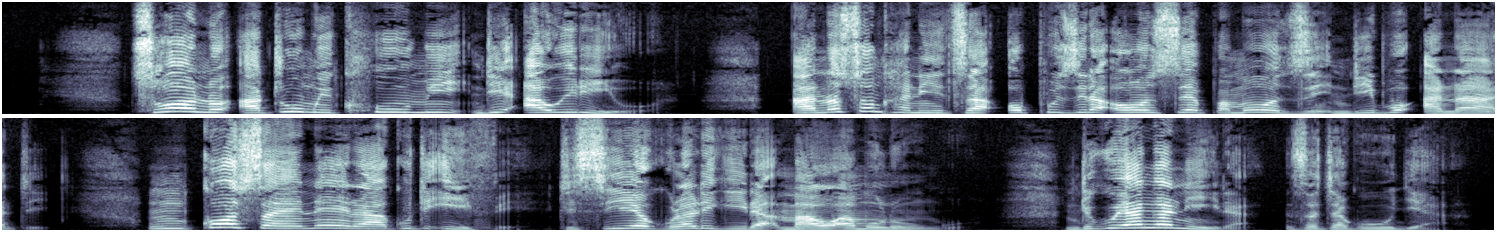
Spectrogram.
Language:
Nyanja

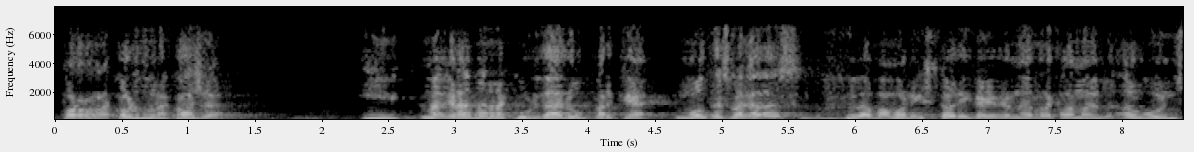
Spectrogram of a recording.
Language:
Catalan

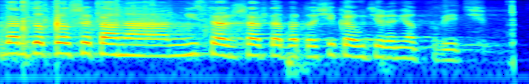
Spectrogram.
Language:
Polish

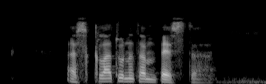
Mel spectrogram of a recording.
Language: Catalan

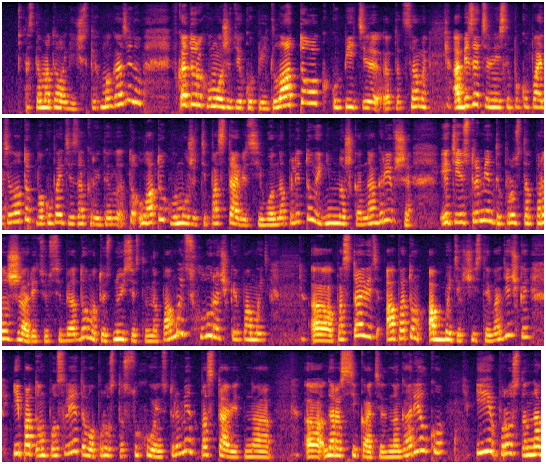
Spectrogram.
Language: Russian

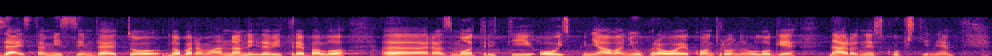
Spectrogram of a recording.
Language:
Serbian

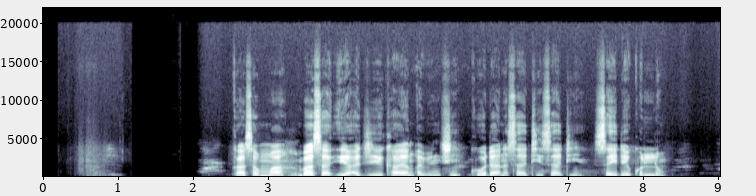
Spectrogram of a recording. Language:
Hausa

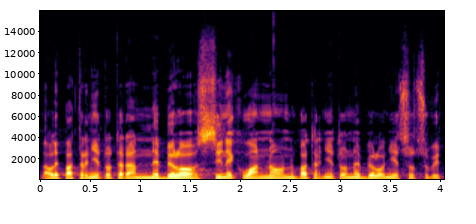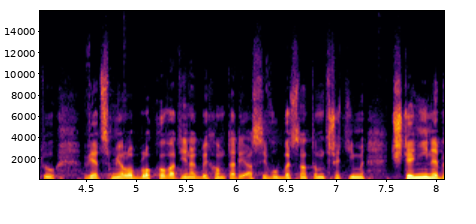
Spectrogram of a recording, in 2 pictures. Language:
Czech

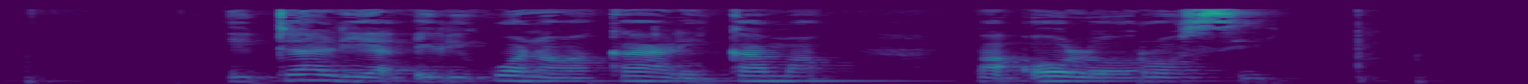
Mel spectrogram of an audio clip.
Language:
Swahili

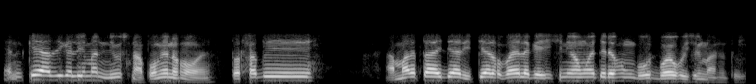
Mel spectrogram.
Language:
Assamese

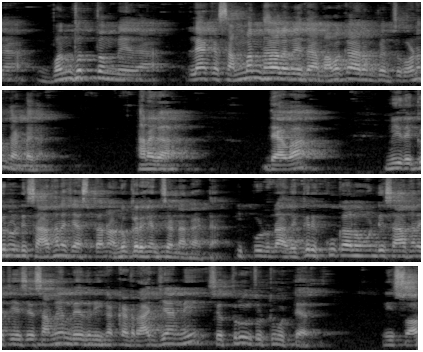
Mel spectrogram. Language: Telugu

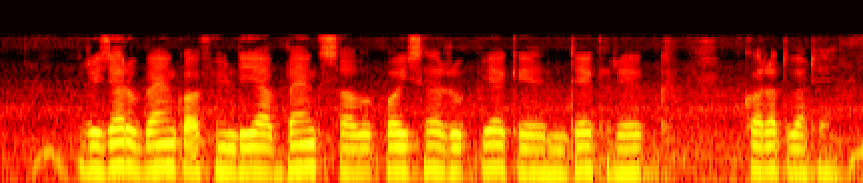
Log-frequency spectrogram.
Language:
Bhojpuri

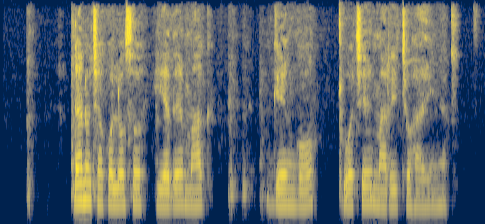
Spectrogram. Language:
Luo (Kenya and Tanzania)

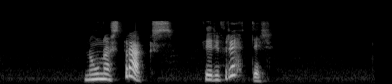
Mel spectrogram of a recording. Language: Icelandic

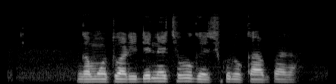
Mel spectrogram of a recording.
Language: Ganda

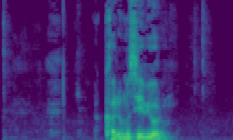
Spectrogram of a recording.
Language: Turkish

